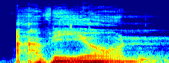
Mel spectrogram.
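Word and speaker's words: avión: And what is the pronunciation? Well, airplane in Spanish is avion. Aion. And maybe you can see there some asen some tick.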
